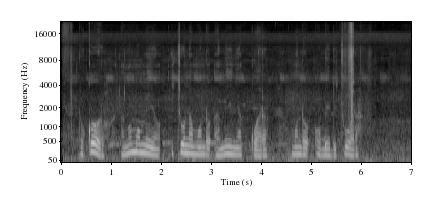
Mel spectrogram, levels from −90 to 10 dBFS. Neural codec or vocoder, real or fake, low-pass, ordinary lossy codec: none; real; none; none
